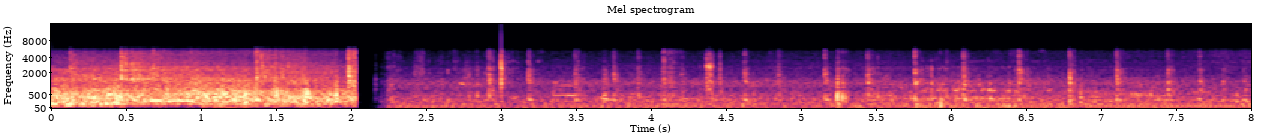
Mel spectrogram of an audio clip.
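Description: Skateboard wheels rolling loud on a smooth concrete floor with a few clicks, cut off suddenly about two seconds in. Then a quieter stretch with scattered sharp clacks and knocks on concrete and metal rails, the loudest about a second after the cut.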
